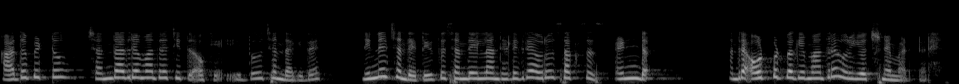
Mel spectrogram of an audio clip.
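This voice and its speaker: A woman's voice: high voice, normal speed. A woman teacher giving a lecture, reading English points aloud and then explaining each one in Kannada. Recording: phone-like narrow sound.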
